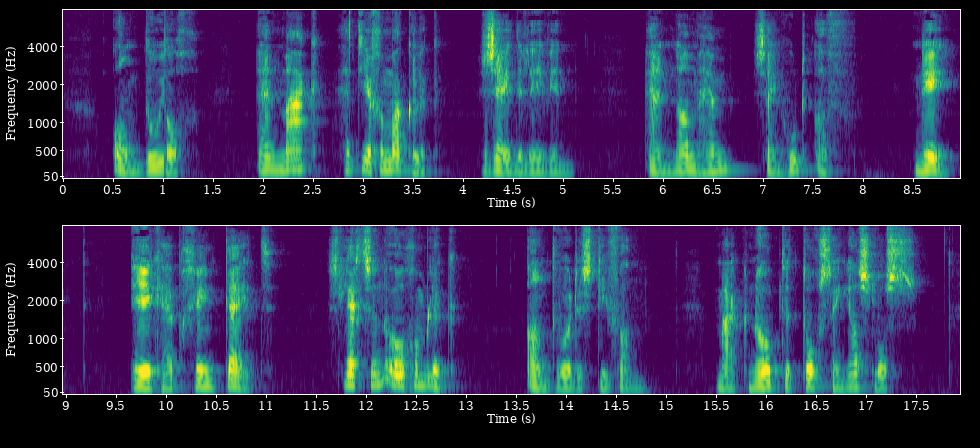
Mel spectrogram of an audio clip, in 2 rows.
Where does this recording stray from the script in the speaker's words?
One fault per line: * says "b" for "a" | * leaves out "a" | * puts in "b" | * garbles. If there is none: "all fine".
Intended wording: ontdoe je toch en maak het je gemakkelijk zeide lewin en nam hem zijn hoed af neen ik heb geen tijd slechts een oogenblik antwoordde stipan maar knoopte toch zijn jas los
* leaves out "je"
